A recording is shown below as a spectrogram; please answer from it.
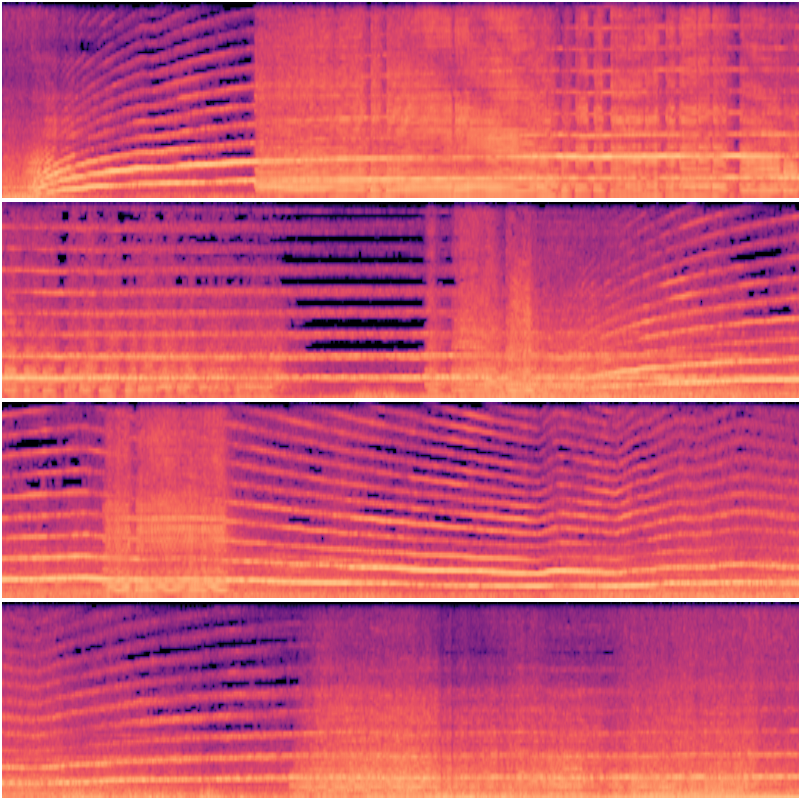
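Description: Rosenbauer Commander tiller ladder truck responding with its siren winding up from low to a high held wail, with long blasts of its air horn in a steady chord over it. Around the middle the siren winds down and back up, then is pushed up and down in short steps before rising again, and the air horn sounds once more near the end.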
